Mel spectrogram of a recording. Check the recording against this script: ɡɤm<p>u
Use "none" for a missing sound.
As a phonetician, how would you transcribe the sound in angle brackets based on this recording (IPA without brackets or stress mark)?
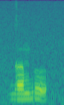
b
